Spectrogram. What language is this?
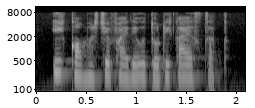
Marathi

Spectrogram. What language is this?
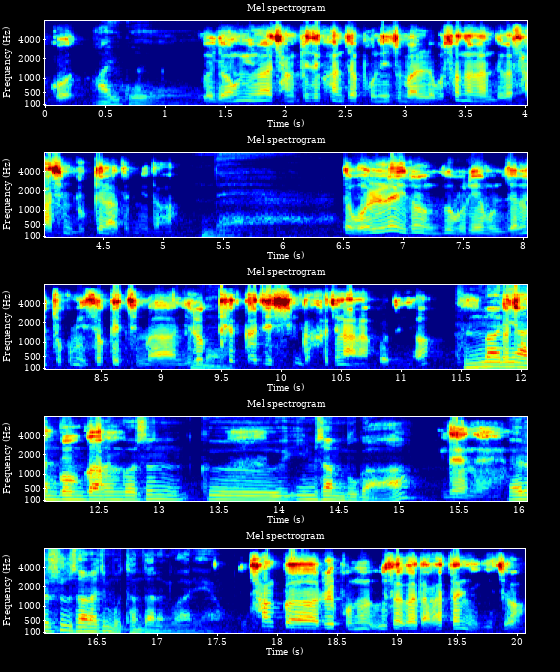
Korean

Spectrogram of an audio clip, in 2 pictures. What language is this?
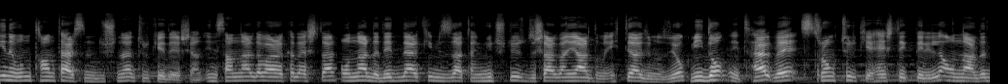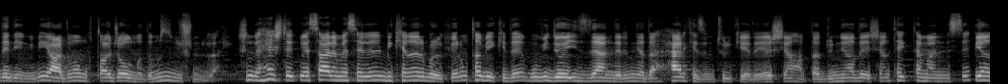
Turkish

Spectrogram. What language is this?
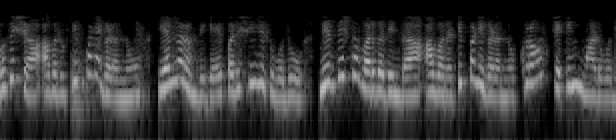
Kannada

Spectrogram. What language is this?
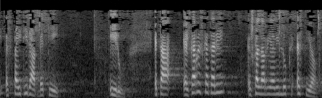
Basque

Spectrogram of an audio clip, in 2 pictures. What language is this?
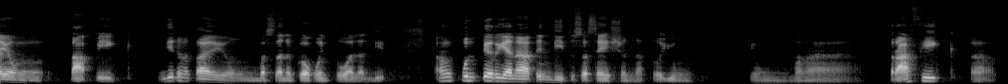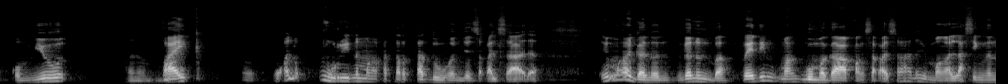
Filipino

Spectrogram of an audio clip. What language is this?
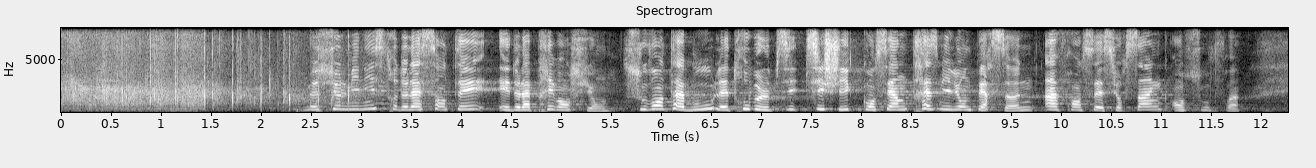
French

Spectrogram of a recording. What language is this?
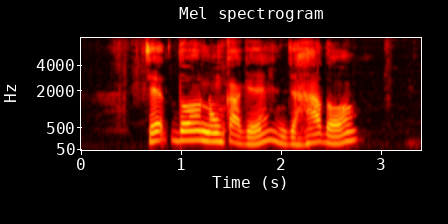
Santali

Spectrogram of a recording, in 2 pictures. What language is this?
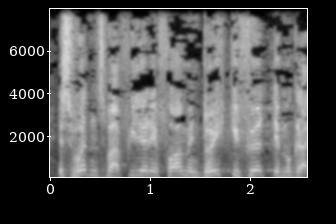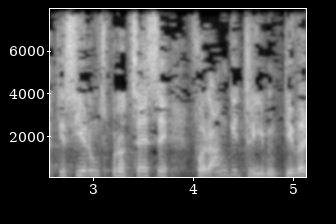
German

